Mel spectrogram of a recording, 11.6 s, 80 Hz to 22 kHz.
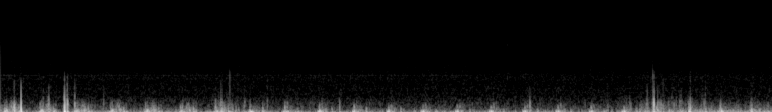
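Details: Heart sounds recorded while the chest was repeatedly pressed in: low, muffled thumps at about 115 a minute, somewhat irregular in strength and spacing, with faint background hum.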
